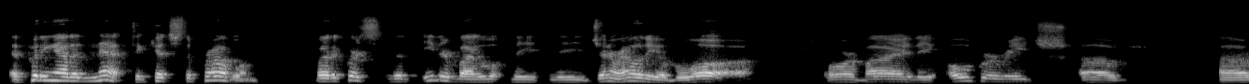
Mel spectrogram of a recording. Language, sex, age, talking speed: English, male, 50-69, 130 wpm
